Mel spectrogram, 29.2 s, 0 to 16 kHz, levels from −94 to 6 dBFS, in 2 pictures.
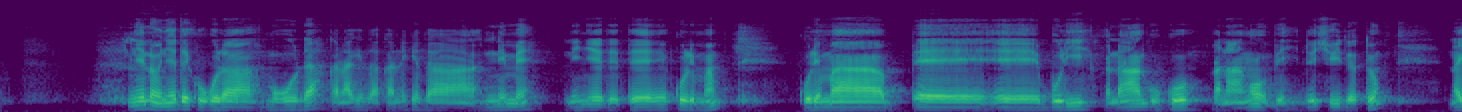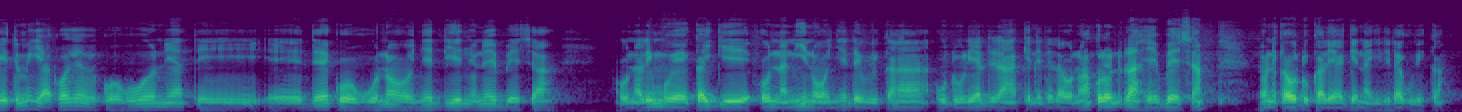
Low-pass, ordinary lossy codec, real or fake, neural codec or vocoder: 14.4 kHz; none; real; none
